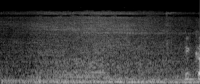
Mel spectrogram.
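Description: Motor traffic noise: a low engine hum with a hiss that swells about half a second in and eases off near the end, as a vehicle passes.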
